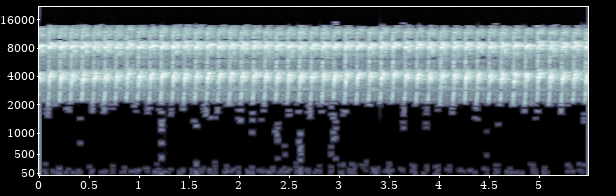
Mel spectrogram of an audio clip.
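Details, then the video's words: Lovebird long ngekek chatter meant to draw calls from other lovebirds, with about sixteen piercing, buzzy chirps repeated quickly and steadily with no gaps. "Pancingan suara lovebird ngekek panjang"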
